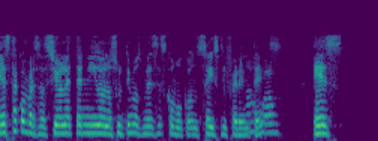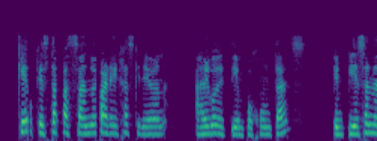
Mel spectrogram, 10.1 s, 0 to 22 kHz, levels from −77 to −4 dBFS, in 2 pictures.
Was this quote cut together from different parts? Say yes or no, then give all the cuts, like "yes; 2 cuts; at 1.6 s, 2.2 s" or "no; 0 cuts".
yes; 3 cuts; at 2.9 s, 5.4 s, 6.3 s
